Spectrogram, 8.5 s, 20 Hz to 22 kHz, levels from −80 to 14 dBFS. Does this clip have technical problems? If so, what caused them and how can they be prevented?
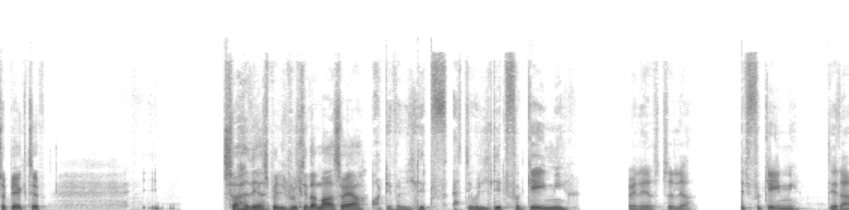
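Yes. A clipped start after a pause happens at 2.08 s, 6.09 s and 7.21 s, each after about a third of a second of silence. The output device sleeps through the gap and swallows roughly 170 to 200 ms while it wakes, so the speech starts abruptly without its opening. Keeping the output stream open through silences, or turning off the device's power saving, stops this.

At 4.01 s there's a short stall from a late packet. The jitter buffer ran dry, so the receiver held the last bit of sound for 32 ms until the packet showed up, then carried on from the same spot with nothing lost, just a brief held moment with a slight buzz or dip. A somewhat deeper jitter buffer would absorb a delay like that.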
